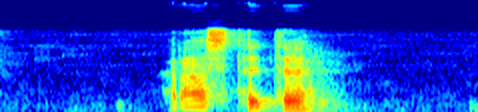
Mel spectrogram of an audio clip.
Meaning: inflection of rasten: 1. first/third-person singular preterite 2. first/third-person singular subjunctive II
- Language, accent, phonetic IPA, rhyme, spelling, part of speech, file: German, Austria, [ˈʁastətə], -astətə, rastete, verb, De-at-rastete.ogg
